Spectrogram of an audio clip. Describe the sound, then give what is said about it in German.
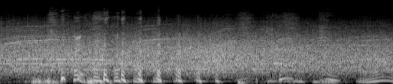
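A steady wash of clapping runs through the whole clip, with voices talking and chuckling over it at a similar loudness. “Das ist irgendwie mal ein Applaus wert oder irgendwie sowas.”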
